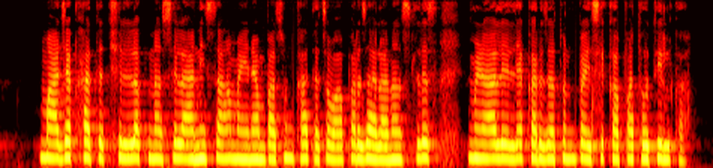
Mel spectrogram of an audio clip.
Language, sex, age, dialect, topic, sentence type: Marathi, female, 18-24, Northern Konkan, banking, question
